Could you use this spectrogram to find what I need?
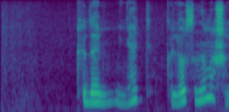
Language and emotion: Russian, neutral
